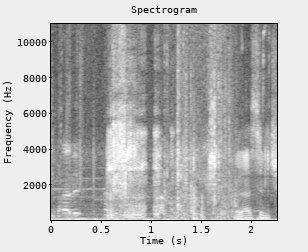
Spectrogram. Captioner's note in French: petit rire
